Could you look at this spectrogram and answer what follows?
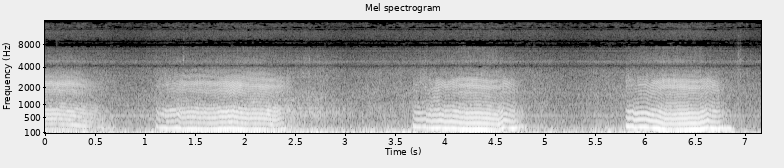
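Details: Female pet cat that snores habitually: voiced, drawn-out rasping tones recurring about every two seconds, each over a second long; snoring.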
